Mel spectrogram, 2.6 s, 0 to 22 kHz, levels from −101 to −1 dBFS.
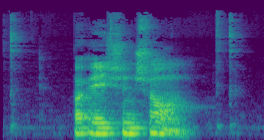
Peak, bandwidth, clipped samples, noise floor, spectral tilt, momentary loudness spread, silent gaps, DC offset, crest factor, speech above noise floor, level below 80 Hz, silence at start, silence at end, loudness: -4 dBFS; 15.5 kHz; under 0.1%; -63 dBFS; -6 dB/octave; 10 LU; none; under 0.1%; 18 dB; 44 dB; -54 dBFS; 0.1 s; 0.3 s; -20 LUFS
